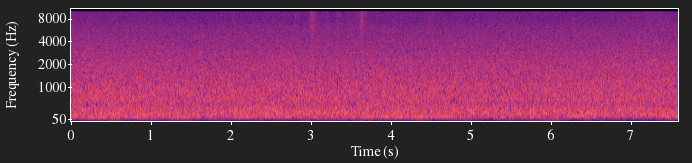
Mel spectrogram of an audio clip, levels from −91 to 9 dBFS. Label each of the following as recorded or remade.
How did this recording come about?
recorded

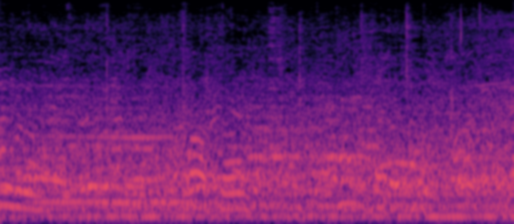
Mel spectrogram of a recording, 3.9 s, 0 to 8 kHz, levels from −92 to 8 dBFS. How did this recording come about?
recorded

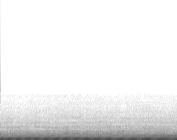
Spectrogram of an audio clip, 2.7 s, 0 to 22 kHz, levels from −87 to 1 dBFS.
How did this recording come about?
remade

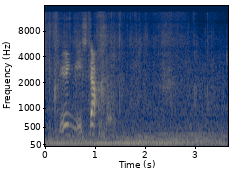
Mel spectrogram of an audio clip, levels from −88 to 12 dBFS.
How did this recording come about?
recorded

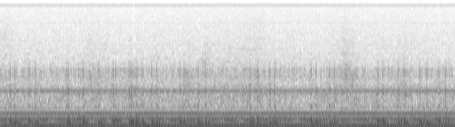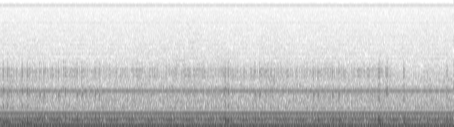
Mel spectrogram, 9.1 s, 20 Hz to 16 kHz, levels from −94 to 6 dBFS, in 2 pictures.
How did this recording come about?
recorded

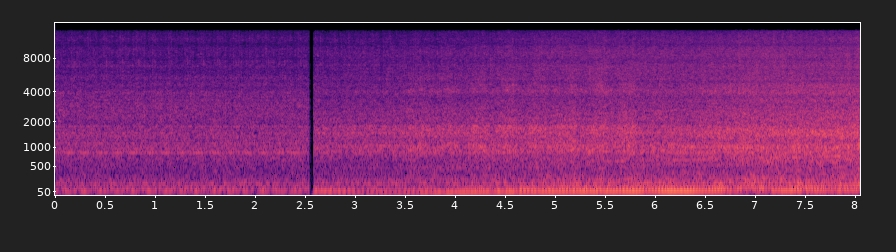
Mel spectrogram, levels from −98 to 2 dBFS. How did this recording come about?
recorded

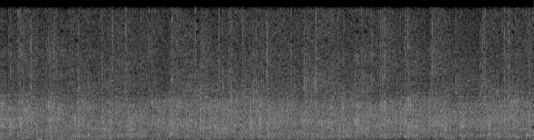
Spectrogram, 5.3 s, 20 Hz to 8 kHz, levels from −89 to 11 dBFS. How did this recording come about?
remade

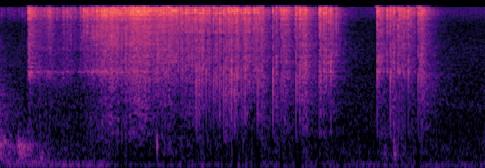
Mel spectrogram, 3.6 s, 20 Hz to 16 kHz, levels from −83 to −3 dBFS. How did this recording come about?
recorded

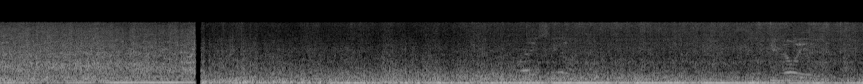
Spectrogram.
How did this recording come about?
remade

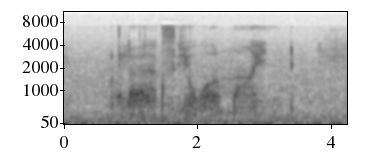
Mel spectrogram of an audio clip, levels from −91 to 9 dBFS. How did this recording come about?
recorded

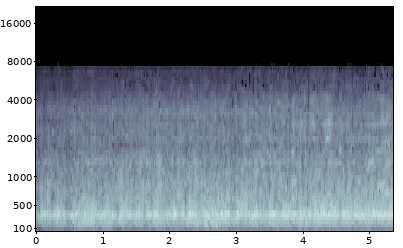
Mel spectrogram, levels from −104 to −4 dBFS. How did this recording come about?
remade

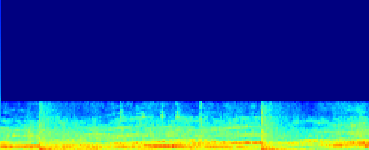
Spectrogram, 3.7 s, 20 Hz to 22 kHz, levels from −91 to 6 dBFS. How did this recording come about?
remade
